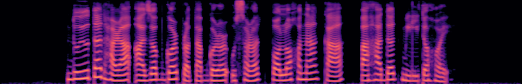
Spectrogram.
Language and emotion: Assamese, neutral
